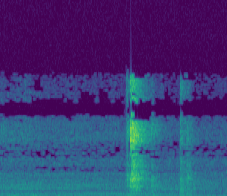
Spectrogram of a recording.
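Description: Two short, sharp clacks about half a second apart, over a steady low hum.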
